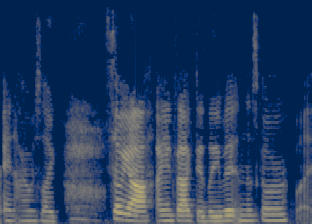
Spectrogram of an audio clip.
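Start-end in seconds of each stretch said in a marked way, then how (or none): 0.8-1.3 soft, sudden intake of breath; mock-stunned little gasp; shocked gasp. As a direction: gasp as if struck by realization. Acts out reaction to friend's text.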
